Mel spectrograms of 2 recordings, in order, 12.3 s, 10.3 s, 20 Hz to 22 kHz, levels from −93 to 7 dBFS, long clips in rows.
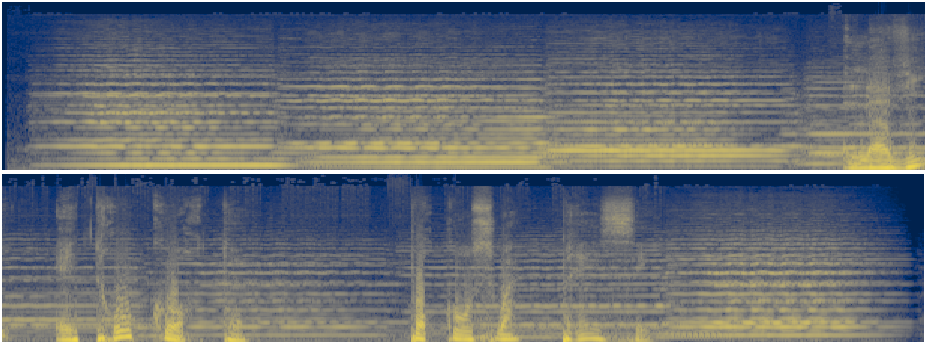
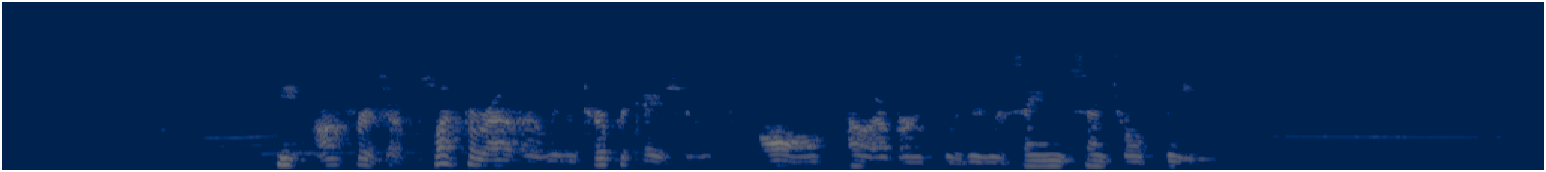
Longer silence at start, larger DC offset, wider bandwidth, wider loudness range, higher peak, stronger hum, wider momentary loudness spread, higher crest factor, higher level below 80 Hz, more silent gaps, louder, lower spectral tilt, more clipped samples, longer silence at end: second, 0.2 s vs 1.8 s; neither; first, 13.5 kHz vs 7.4 kHz; second, 3 LU vs 8 LU; first, 0 dBFS vs -40 dBFS; neither; about the same, 13 LU vs 12 LU; second, 12 dB vs 22 dB; first, -24 dBFS vs under -90 dBFS; second, none vs 4.73-5.04 s, 5.50-5.62 s, 6.20-6.28 s, 7.67-7.75 s; first, -13 LUFS vs -59 LUFS; about the same, -6.5 dB/octave vs -5.5 dB/octave; first, 0.3% vs under 0.1%; second, 0.2 s vs 2.25 s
